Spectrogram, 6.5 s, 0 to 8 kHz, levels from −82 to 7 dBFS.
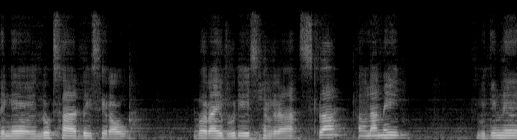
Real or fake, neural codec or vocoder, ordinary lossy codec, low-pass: fake; codec, 24 kHz, 1 kbps, SNAC; none; 7.2 kHz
